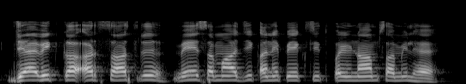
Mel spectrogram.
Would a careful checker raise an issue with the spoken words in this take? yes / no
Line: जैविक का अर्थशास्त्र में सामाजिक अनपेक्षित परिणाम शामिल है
no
